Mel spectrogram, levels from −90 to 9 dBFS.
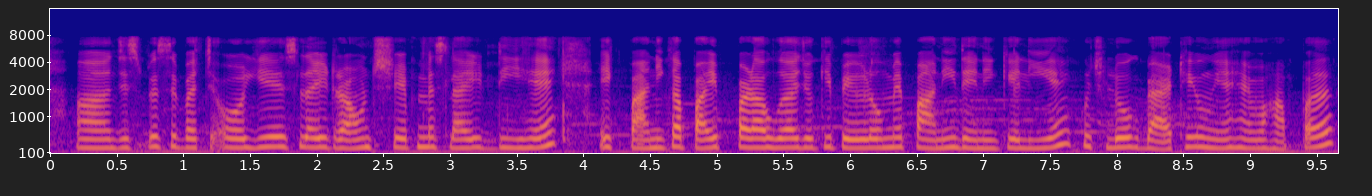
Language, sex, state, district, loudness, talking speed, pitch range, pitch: Hindi, female, Uttar Pradesh, Etah, -27 LUFS, 210 wpm, 220-240 Hz, 225 Hz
